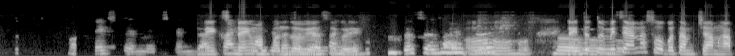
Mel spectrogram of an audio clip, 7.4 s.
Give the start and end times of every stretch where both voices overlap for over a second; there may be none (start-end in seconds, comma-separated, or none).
2.0-3.6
